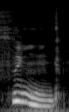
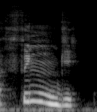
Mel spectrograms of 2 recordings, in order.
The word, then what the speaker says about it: thing: sem voz the thing e esse G fica bem fraquinho Tá bem enfraquecido na hora de falar a gente fala Thing Thing Não Tem um i no final a gente não vai forçar o som do G é G mas vai sair fraco Thing Thing quase fugindo da boca tá with mais um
